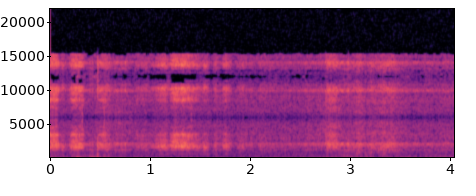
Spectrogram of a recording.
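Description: Snow hissing under a rider's edges in repeated turns down a slope, a swish about every one and a half seconds, over wind rumbling on the microphone. A knock and thump come about half a second in.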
